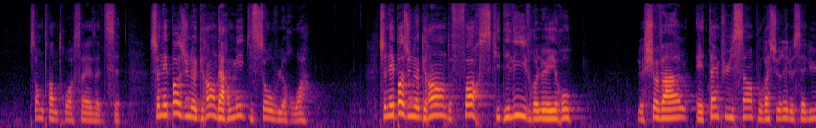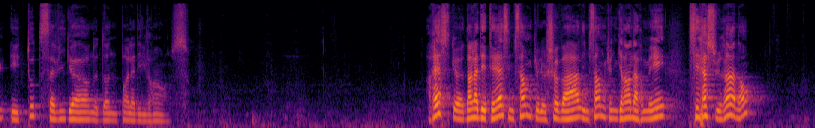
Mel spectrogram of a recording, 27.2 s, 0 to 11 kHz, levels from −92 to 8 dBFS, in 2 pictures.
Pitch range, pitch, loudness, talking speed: 155-200 Hz, 175 Hz, -25 LUFS, 135 wpm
